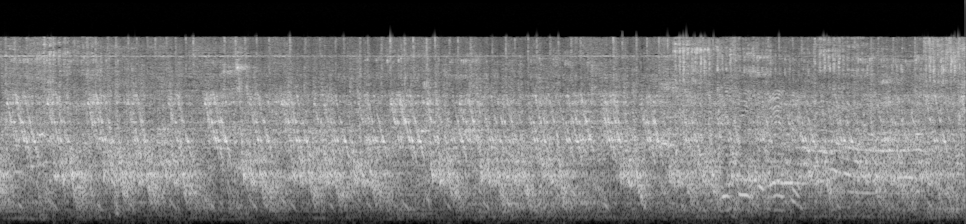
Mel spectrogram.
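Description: A dense, steady mix of many voices with music behind them, with shrill sliding cries standing out in the second half.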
